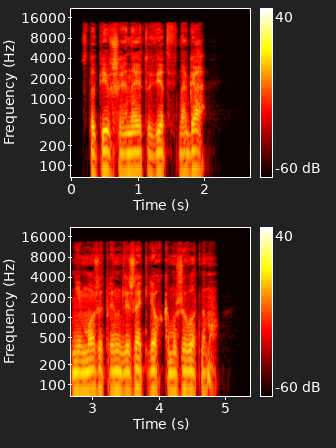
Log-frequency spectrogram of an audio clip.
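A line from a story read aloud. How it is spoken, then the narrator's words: Quiet voice. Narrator (Russian): сказал Гэри тихим голосом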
